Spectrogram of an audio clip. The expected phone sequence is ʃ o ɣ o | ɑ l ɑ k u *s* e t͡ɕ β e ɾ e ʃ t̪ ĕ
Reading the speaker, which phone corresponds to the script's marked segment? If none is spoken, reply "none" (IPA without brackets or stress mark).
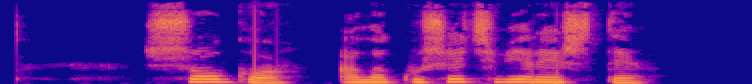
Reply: ʃ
